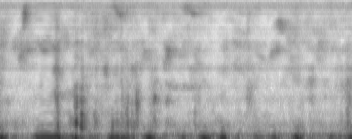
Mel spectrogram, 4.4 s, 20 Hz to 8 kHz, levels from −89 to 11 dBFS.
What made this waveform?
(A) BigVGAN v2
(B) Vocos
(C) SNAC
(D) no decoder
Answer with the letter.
B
